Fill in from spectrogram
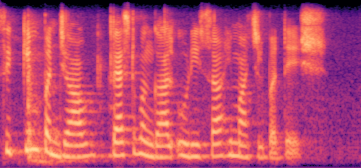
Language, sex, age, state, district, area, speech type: Dogri, female, 18-30, Jammu and Kashmir, Reasi, rural, spontaneous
